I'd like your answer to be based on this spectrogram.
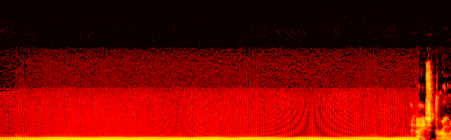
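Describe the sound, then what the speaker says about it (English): A detuned sawtooth wavetable synth drone holds a loud, steady buzzing chord for about eight seconds with slow beating between the voices, then cuts off abruptly into a brief warbling tail. "A nice droney wavetable sound."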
